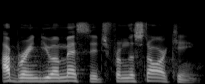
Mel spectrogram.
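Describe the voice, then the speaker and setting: A man voicing gentle creature messengers in a children's storybook, announcing solemnly. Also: on the high side, a little fast, highs cut off, pitched above the performer's own voice, natural voice. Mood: solemn reassurance. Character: gentle creature messengers: frog, moths, firefly, angel fish.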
